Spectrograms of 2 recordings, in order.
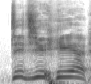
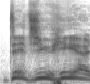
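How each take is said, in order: First: "did you hear?" much higher, punching "you"; eager stress on you. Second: "did you hear?" slow, higher, leaning on "hear"; eager stress on hear. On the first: Imitating a hyped friend, pushing on "you". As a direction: hit "you" like a buddy who can't wait. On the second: Imitating a hyped friend, stressing "hear". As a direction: drag out "hear" like a buddy bursting with news. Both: Retold or imitated.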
